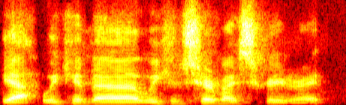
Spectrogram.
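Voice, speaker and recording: A man's voice: medium pitch, fairly even intonation, moderate pace. A man with a stuffed-up cold reading a news article aloud as a stream co-host, in a loose casual way. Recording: dull lo-fi call audio.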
